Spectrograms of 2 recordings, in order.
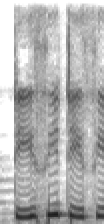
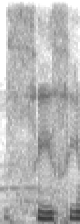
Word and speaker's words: tsetse: टीसी मक्खी निम्नलिखित में से कौन सा रोग फैलाती है। दोस्तों ये टीसी मक्खी नहीं है, सीसी मक्खी है। ठीक है, सीसी, जिसे इंग्लिश में प्रोनाउंस किया जाता है दोस्तों TSETSE।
